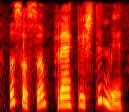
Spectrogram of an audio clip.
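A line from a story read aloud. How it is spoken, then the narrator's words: Said then laughed. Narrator (Turkish): dedi ve güldü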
